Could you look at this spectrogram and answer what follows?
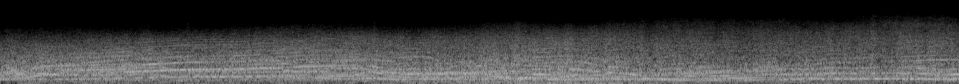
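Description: Race cars pulling away at the start of a race in a racing video game, engines revving and rising in pitch together as the pack accelerates, a loud continuous roar with layered overlapping engine notes and occasional tire squeal.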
